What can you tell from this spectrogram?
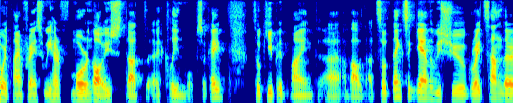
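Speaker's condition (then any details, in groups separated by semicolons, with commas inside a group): No condition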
